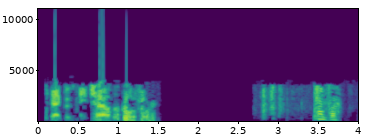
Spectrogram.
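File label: police dispatch, Scottsdale PD; Simulcast H- Scottsdale; Nth Dispatch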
